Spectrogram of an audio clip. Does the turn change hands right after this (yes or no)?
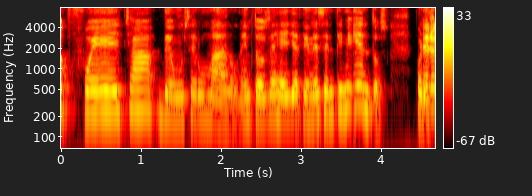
yes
